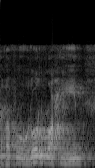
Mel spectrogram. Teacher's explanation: رر میں را کا را سے ادغام کر دیں گے، تنوین کے بعد را آیا ہے اس لیے ادغام ہو رہا ہے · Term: ادغام کامل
